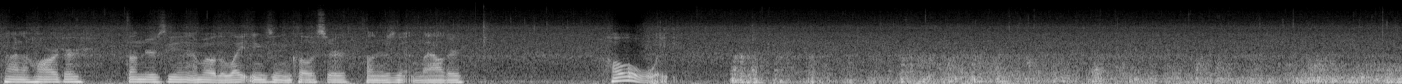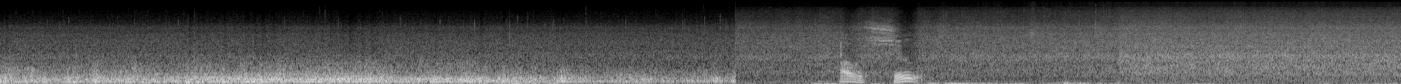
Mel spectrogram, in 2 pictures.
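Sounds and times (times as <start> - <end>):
rolling thunder: 0.0 - 21.4
heavy rain: 0.0 - 28.0.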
